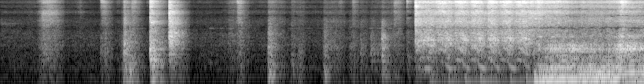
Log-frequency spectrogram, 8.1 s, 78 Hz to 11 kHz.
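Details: Honda D17 EM2 engine with 315k miles that had been burning oil, at its first start after an in-car rebuild with new rings and ARP rod bolts: the starter cranks in short bursts, then it catches and revs cleanly. It runs strong and smooth with no smoke.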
